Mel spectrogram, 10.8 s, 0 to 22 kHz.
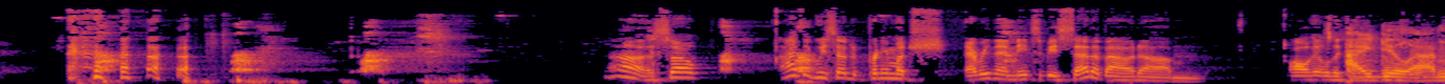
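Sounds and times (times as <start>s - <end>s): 
laughter: 0.5s - 2.2s, 5.9s - 6.7s
dog barking: 0.6s - 1.1s, 1.7s - 3.1s, 5.4s - 6.3s, 7.5s - 7.8s
speech: 0.6s - 2.0s, 4.6s - 10.8s.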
